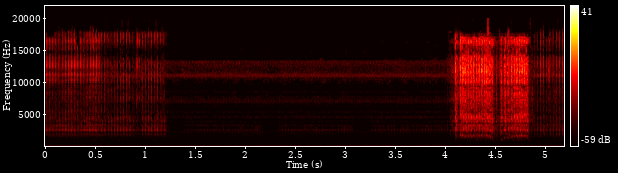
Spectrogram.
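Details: Sony PSP 3000 UMD disc drive gives two short, shrill squeaks over a quiet hum as it spins. Owner says it is not the disc, since a different game does the same, and is trying high-temperature grease. Cause is still unknown.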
